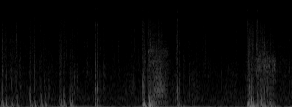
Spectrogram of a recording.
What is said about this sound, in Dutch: Waar dat paard weer zijn eigen loopmaniertjes heeft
